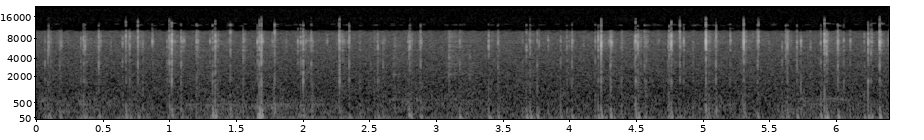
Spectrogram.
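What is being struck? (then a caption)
Cardboard paper roll tube. Fingertips tap rapidly on the side of an empty, hollow cardboard toilet paper roll held in one hand. The result is a quiet, steady patter of short, dry, bright clicks with almost no ring, much like fast typing on a keyboard.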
